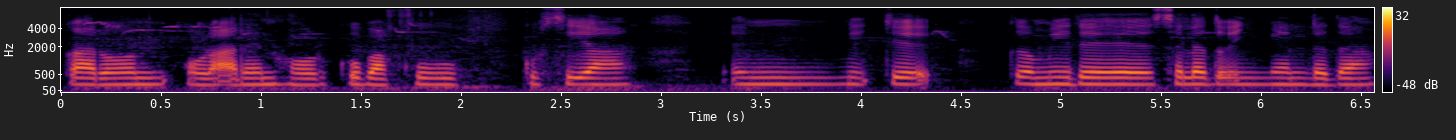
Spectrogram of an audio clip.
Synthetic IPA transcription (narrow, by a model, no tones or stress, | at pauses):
kaɾɔnɔɽa̰ʔɾɛnɦɔɽkubakukusiʔa | əɲmit̪̚ˀt͡ʃɛʔ | kəmiɾɛsɛlɛd̪ɔʔiɲmɛnlɛd̪a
